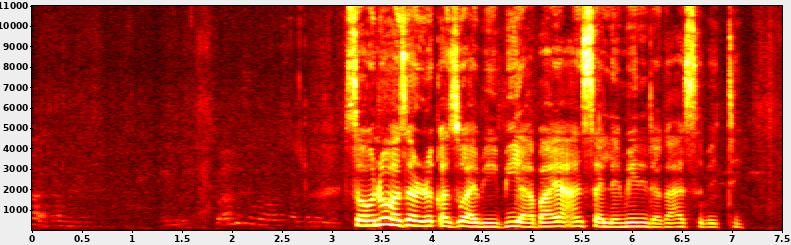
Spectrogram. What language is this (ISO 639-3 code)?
hau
